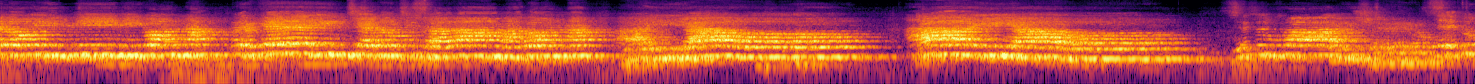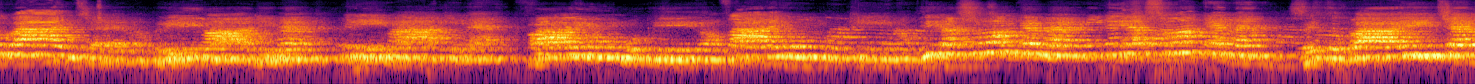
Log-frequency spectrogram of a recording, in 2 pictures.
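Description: Children's choir singing a song together, phrase after phrase with short breaks between lines.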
